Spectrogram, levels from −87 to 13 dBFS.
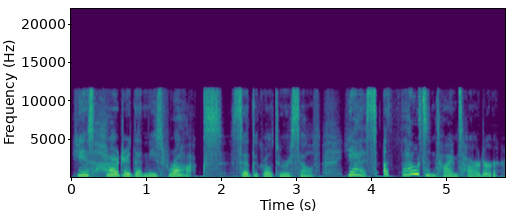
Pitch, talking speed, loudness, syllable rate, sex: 260 Hz, 165 wpm, -19 LUFS, 4.8 syllables/s, female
